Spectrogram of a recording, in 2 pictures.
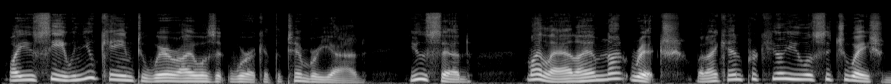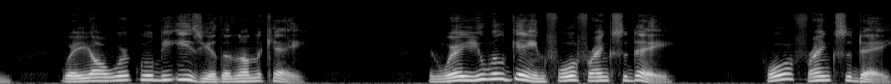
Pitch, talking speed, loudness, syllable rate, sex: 170 Hz, 180 wpm, -17 LUFS, 4.5 syllables/s, male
